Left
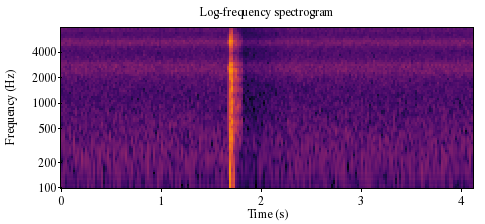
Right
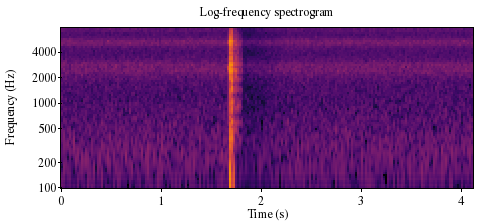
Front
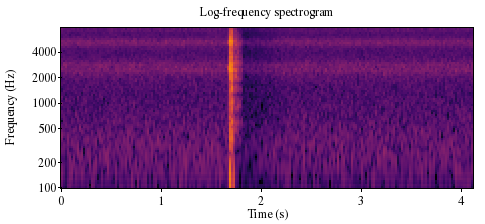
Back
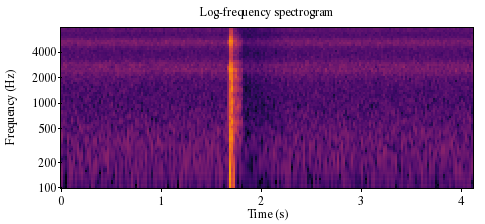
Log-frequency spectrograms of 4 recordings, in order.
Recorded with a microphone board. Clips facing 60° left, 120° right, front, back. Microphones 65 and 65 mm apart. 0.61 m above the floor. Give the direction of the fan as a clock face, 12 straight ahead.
I don't hear a fan.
